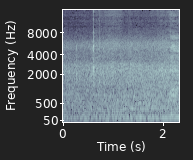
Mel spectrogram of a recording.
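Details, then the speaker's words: Mitsubishi 6D14 diesel (FM truck) runs away at startup, holding a steady high roar at maximum rpm that never drops back; governor rpm setting was set far too high to compensate for worn injection pump plungers, throttle return slow. "pada akhirnya seperti ini mobil langsung berputar di putaran tertingginya dan tidak bisa kembali lagi kecuali ditarik tuas jok atau terus pembunuhnya"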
